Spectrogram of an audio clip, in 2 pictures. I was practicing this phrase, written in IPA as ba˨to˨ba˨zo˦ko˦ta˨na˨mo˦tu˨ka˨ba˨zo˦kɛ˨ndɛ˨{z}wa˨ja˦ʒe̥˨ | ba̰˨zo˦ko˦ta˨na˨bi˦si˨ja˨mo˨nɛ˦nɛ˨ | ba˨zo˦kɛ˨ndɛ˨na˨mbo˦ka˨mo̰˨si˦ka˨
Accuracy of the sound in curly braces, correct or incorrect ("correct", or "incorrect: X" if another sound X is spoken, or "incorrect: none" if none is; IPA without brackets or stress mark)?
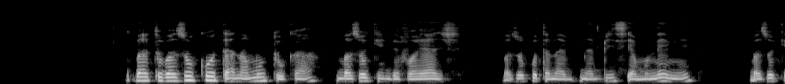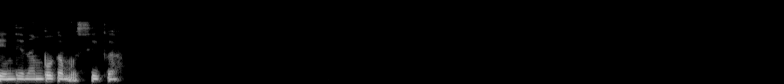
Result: incorrect: v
